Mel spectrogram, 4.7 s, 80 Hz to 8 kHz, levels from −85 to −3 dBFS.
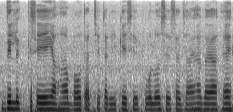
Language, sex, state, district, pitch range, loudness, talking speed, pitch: Hindi, male, Haryana, Charkhi Dadri, 150-160 Hz, -17 LUFS, 155 wpm, 155 Hz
